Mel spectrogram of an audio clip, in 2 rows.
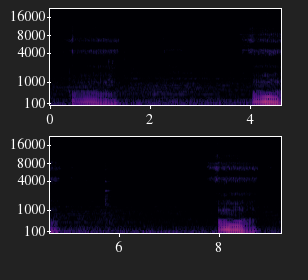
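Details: Sleeping baby snoring: soft, low, rattling snores with each breath in, about 16 a minute; light snoring.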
